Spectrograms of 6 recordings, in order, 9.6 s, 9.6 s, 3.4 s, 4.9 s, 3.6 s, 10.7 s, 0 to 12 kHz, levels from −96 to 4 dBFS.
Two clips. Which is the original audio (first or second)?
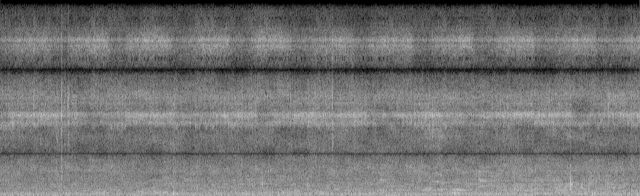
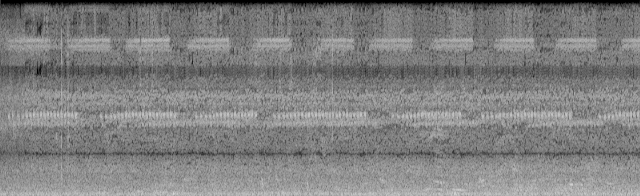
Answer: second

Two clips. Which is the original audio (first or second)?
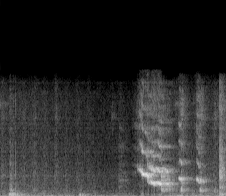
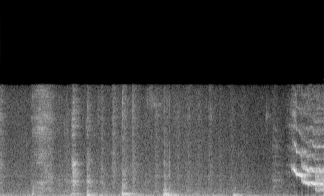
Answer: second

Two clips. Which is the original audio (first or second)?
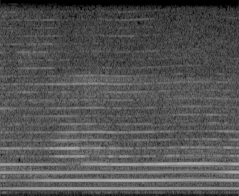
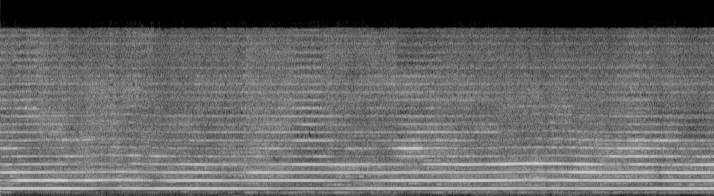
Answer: first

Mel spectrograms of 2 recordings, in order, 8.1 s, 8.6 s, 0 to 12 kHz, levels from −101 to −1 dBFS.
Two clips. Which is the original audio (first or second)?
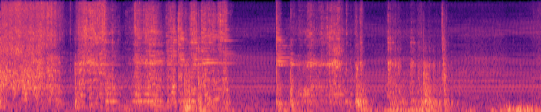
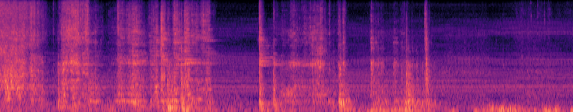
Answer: first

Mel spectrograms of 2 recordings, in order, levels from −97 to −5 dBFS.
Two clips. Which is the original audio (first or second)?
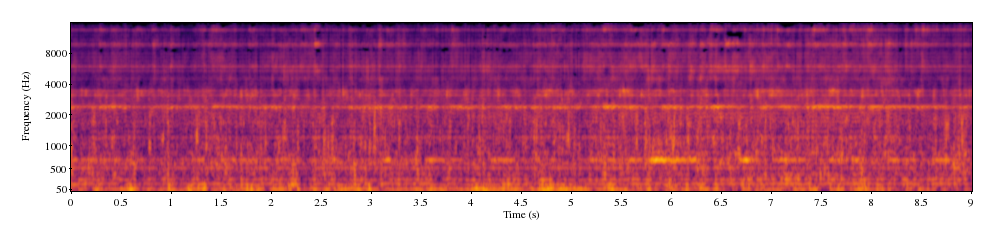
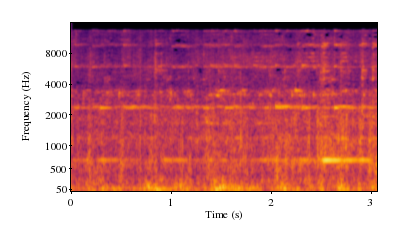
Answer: second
